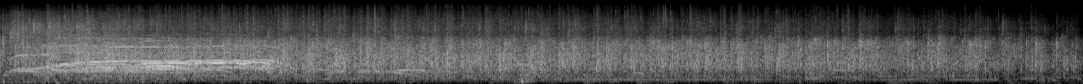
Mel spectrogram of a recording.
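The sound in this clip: Warm audience applause welcomes the folk band Aagut onto the stage for a set of Occitan music. Dense, steady clapping runs throughout, slightly fuller in the first few seconds.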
